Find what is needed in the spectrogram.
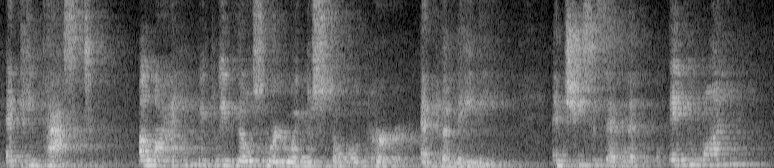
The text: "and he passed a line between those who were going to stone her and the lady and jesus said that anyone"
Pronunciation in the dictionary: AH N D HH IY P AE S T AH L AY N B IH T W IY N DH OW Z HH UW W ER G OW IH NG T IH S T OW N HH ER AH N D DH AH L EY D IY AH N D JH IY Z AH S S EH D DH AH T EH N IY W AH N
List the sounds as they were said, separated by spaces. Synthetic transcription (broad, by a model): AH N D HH IY P AE S T AH L AY N B IH T W IY N DH OW Z HH UW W ER G OW IH NG T IH S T OW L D ER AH N DH AH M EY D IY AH N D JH IY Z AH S S EH D DH AH T EH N IY W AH N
